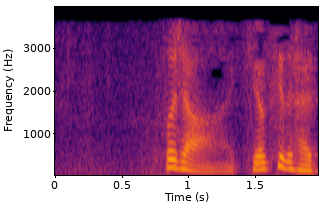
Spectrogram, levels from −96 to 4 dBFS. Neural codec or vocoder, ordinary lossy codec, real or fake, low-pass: codec, 16 kHz, 0.5 kbps, X-Codec, WavLM features, trained on Multilingual LibriSpeech; MP3, 16 kbps; fake; 3.6 kHz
